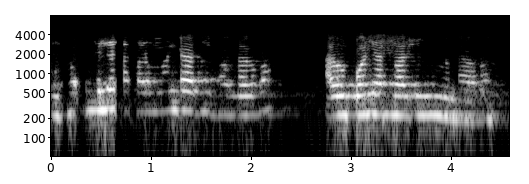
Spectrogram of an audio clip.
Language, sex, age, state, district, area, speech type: Odia, female, 30-45, Odisha, Balangir, urban, conversation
